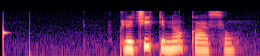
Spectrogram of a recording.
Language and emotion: Russian, neutral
